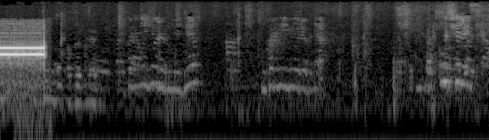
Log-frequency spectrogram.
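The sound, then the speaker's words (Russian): A single loud, steady electronic beep from an answering machine lasts under a second, signalling the start of a message. Faint voices talk quietly after it. “Вас приветствует автоответчик. Оставьте сообщение после звукового сигнала.”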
